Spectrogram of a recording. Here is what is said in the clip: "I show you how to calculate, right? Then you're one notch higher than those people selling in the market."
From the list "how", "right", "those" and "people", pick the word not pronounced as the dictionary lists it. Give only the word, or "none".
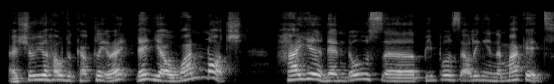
those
